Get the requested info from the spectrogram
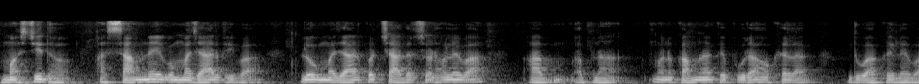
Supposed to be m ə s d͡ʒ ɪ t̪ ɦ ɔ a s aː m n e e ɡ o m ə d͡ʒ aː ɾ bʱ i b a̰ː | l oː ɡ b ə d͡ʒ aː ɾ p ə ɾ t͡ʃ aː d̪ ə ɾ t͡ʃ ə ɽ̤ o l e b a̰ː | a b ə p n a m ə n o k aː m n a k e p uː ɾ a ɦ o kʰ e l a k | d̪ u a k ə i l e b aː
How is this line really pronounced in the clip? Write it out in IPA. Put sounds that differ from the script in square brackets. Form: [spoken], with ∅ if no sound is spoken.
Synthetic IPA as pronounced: m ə s d͡ʒ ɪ [d̪] ɦ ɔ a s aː m n e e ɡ o m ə d͡ʒ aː ɾ bʱ i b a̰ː | l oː ɡ [m] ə d͡ʒ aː ɾ p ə ɾ t͡ʃ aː d̪ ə ɾ t͡ʃ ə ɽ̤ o l e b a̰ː | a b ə p n a m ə n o k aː m n a k e p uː ɾ a ɦ o kʰ e l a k | d̪ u a k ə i l e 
